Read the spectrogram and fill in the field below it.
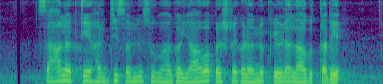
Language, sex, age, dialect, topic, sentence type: Kannada, male, 18-24, Mysore Kannada, banking, question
